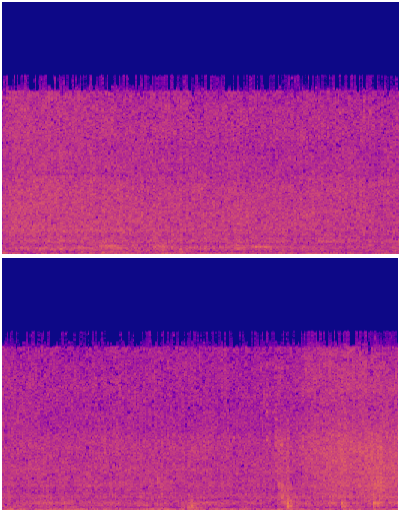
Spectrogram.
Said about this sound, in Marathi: आता मी त्यामध्ये ही स्वच्छ धुवून भिजवून घेतलेली सुकट टाकते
